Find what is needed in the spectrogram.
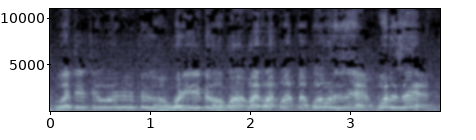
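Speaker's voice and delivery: stammered what-what in amazed giggles; surprised. Real, not acted. Baffled by the hog in the trap, high laughing disbelief. Hog does something strange.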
